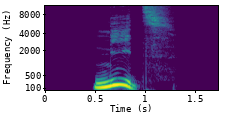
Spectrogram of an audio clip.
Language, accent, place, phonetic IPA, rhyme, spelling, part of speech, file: German, Germany, Berlin, [niːt͡s], -iːt͡s, Niets, noun, De-Niets.ogg
- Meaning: genitive of Niet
